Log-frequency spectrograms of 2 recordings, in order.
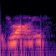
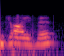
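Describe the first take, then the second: First: "drive," as one syllable closed on v; teacher models "drive," with no extra vowel at the end; correct ending. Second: "drive it," with an added vowel after the v; wrong extra syllable. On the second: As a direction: imitate the learner's two-syllable "drive it,". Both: Shown as a demonstration. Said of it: "not drive it".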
